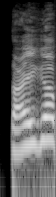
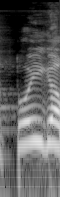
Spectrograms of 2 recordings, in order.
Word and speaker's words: তাইগা: Next কোশ্চেনে চলে যাই তাইগা বন নিচের কোন দেশে পাওয়া যায়? এটাকে তাইগা উচ্চারণ করতে পারো বা তৈগা বলতে পারো।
